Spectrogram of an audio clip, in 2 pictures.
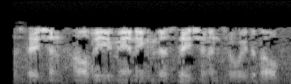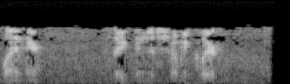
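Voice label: Incident Tactical 1, Scanner audio recording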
